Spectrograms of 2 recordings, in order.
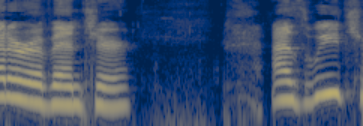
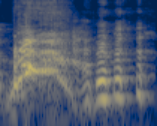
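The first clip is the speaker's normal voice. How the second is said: mock dog bark; 3 semitones higher, 7 dB louder than usual. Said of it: "I wanna hear him go".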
